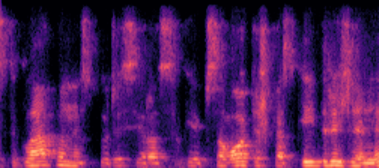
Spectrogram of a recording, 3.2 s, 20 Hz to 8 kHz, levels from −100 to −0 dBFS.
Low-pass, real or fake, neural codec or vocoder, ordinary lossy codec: 7.2 kHz; real; none; Opus, 32 kbps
